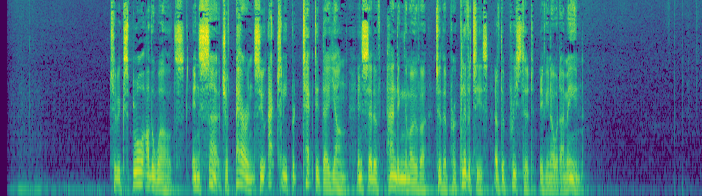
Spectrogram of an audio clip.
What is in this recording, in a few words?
voiceover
